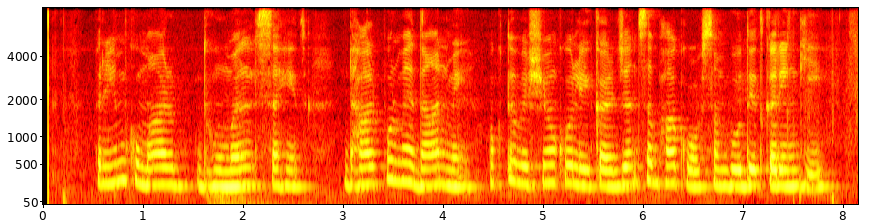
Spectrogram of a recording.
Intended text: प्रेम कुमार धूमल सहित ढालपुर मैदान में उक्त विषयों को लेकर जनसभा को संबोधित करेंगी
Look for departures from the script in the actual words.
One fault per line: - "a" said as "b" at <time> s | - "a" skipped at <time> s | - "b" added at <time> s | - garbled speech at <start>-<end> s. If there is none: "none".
none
